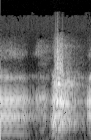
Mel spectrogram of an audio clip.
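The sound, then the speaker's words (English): Dogs fighting with each other bark in quick succession, two sharp loud barks following a whining, harmonic yelp, sounding agitated. “excuse my dogs. They're they're fighting over Teva.”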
